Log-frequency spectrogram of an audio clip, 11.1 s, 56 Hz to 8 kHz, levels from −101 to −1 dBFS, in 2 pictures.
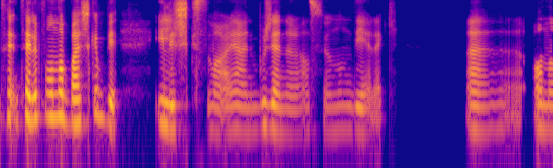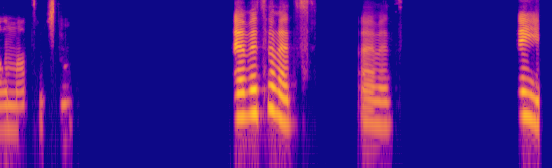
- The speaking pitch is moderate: No, high, 195 Hz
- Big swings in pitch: Yes, wide, 6.5 semitones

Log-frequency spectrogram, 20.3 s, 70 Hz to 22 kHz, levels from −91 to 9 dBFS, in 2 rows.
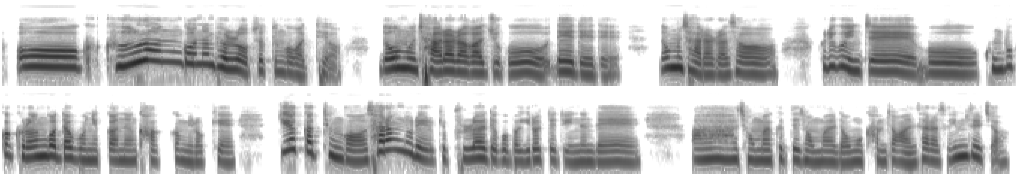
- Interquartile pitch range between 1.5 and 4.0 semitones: No, wide, 5.5 semitones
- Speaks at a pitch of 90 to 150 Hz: No, high, 195 Hz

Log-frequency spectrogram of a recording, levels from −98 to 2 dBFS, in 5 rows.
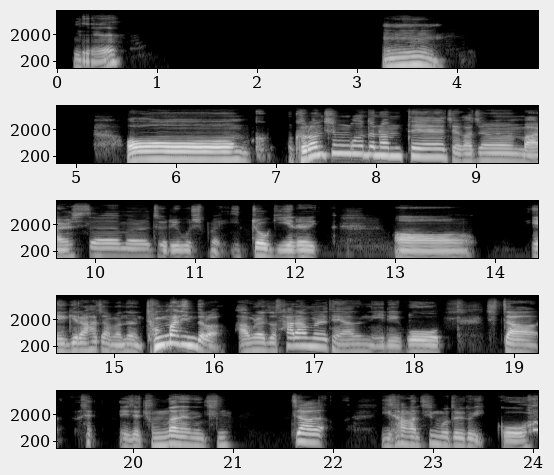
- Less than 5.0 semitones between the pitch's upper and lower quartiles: No, wide, 5.4 semitones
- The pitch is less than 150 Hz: Yes, low, 135 Hz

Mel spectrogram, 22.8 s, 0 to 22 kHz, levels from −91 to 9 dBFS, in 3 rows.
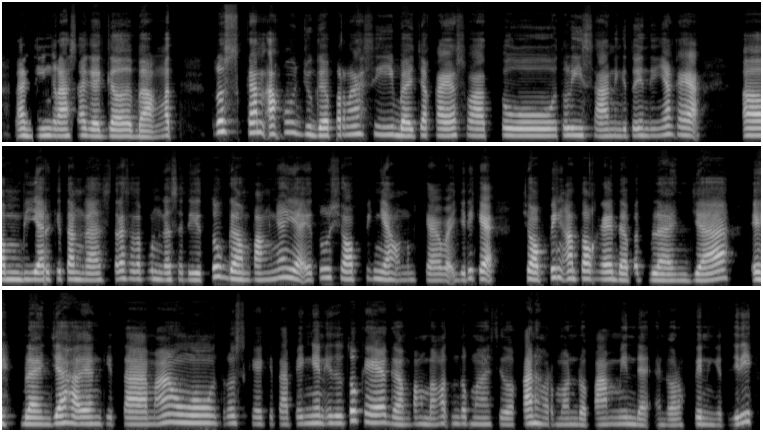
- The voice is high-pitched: Yes, high, 195 Hz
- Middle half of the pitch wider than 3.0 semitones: No, narrow, 2.4 semitones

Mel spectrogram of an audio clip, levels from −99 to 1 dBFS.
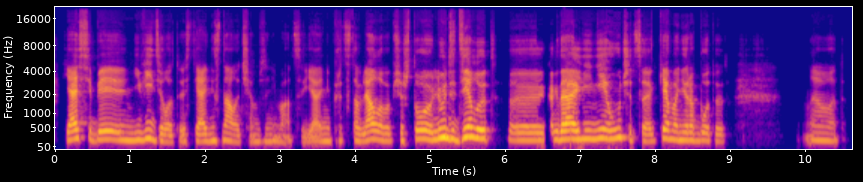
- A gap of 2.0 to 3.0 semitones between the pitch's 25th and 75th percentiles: No, average, 3.6 semitones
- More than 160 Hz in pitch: Yes, medium, 185 Hz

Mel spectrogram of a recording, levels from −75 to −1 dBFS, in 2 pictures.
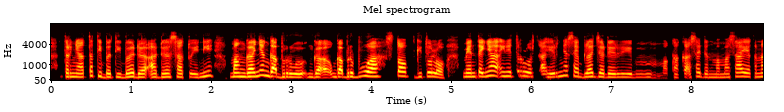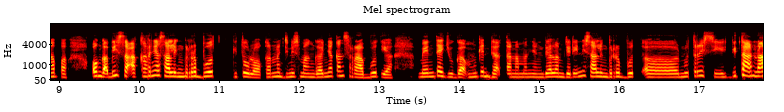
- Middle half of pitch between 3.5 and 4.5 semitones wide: No, average, 3.1 semitones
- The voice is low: No, high, 235 Hz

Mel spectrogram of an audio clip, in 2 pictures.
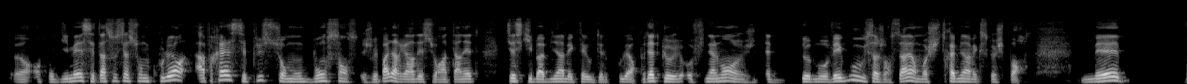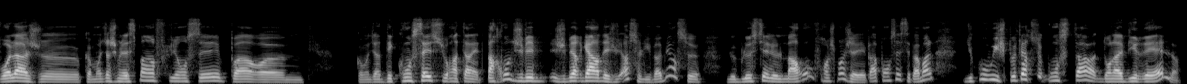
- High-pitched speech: No, medium, 140 Hz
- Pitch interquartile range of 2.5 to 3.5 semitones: No, average, 4.2 semitones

